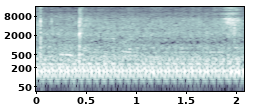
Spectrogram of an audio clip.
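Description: Steady low hum with one faint click about half a second in, during a pause between a man's spoken phrases.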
